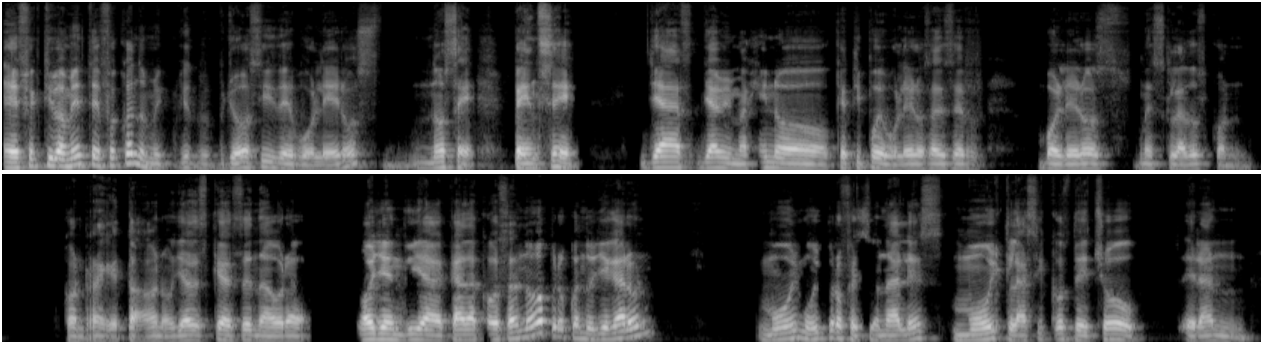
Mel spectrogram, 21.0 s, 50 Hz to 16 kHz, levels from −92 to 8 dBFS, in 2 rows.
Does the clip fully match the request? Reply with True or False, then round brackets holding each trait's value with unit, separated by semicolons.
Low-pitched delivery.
True (115 Hz)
